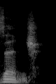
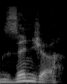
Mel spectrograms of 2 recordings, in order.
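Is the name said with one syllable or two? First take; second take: one; two. First: The name is said as one syllable. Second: The name is said as two syllables. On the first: This is how the speaker had always said it. "I just always pronounced that as Zenj" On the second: This is how the audio version said it. "they were clearly saying Zenja"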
